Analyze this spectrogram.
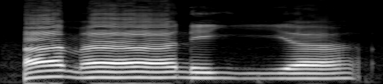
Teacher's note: ma sempurnakan 2 harakat ya karena dia mad tabi'i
